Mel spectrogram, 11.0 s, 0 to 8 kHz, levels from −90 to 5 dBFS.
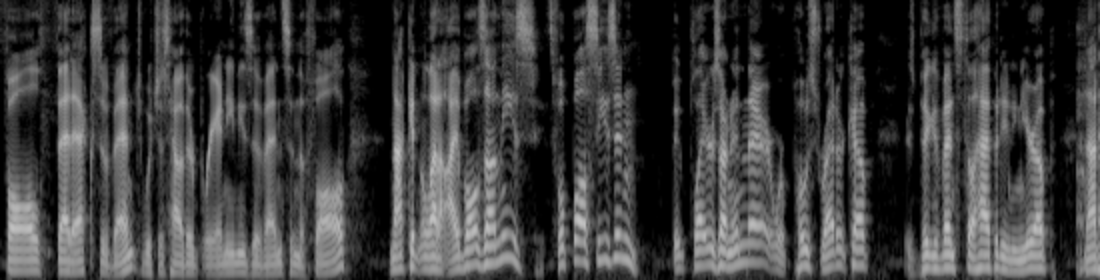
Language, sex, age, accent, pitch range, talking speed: English, male, 30-49, American, 105-160 Hz, 220 wpm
